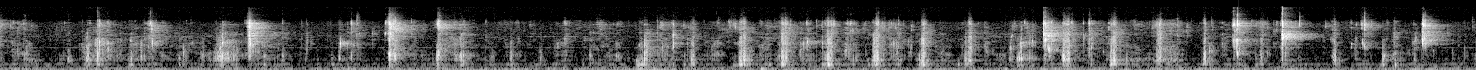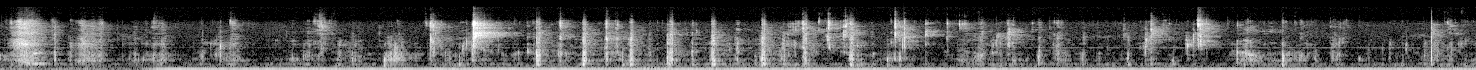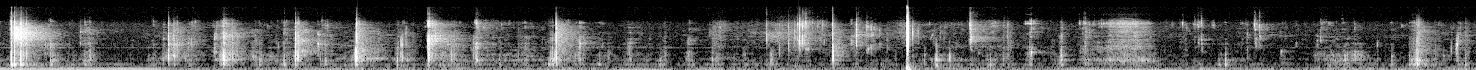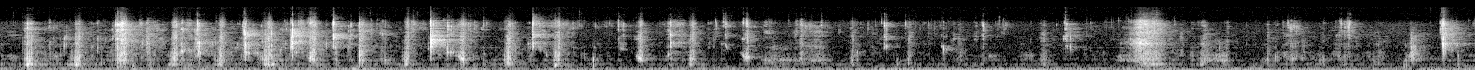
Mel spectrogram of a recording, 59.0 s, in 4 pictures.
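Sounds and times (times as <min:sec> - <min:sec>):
wet chewing and lip smacks: 0:00.8 - 0:14.8, 0:41.3 - 0:55.4, 0:56.1 - 0:59.0.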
